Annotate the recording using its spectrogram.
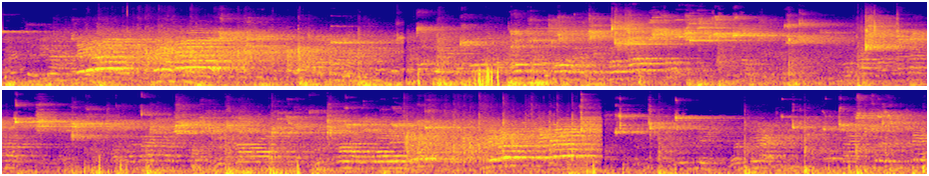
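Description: A basketball bouncing on a hardwood court during a game, with many short knocks, and players' and onlookers' shouts and chatter echoing through a large gym.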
